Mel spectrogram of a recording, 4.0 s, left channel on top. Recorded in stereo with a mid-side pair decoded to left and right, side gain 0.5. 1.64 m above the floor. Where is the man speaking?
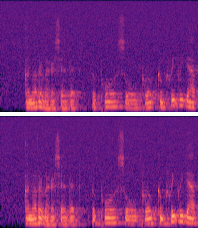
35° right, 3.5 m.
